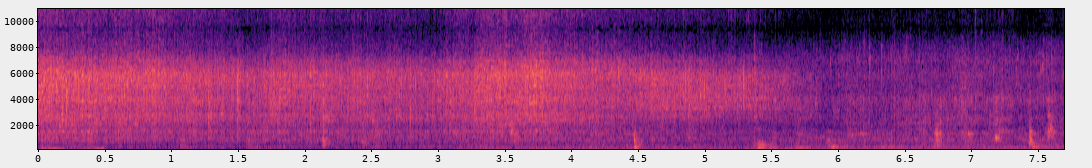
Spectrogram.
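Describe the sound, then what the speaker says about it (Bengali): Chopped onions fry in oil with sugar, cardamom and cloves, making a continuous, fairly quiet sizzle with scattered small pops and light stirring scrapes toward the end. "পেঁয়াজগুলো দিয়ে দেওয়ার পরে কিছুক্ষণ এটাকে ভাজতে হবে।"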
